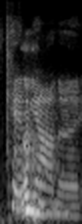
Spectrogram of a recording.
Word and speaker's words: Kenyanna: pronouncing names i understand it's kenyana it's exactly how it's spelled ken miana okay perfect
